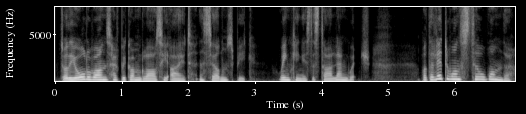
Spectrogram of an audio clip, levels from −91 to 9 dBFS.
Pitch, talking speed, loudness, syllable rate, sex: 215 Hz, 190 wpm, -17 LUFS, 5.1 syllables/s, female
